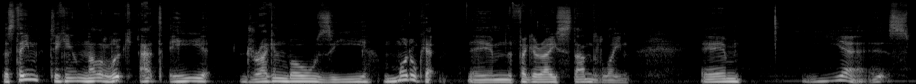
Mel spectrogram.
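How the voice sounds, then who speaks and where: A man's voice: medium pitch, warm tone, no room sound. A man with a stuffy nose from a cold, chatting in a rambling, informal way as he reviews a model kit. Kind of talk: casual chat.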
